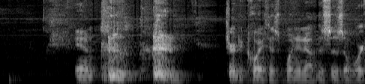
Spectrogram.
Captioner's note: clears throat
